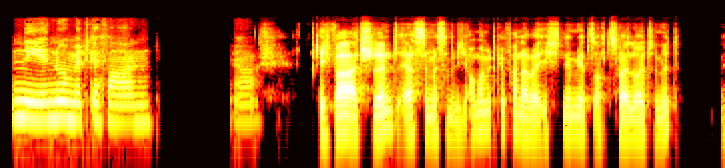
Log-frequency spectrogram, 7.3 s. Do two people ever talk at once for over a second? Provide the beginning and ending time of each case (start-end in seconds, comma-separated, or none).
none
